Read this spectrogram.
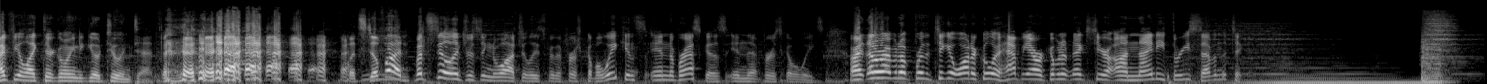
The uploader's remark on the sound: Press Conference Audio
